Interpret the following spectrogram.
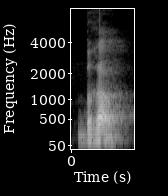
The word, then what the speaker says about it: brun: Pardon, il est brun. Il est brun. Il est brun. Sounds like the number one on the end. Un.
